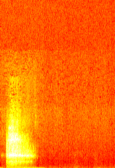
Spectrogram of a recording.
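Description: A man's short breath of about half a second, heard between sentences of talk, followed by near silence.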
